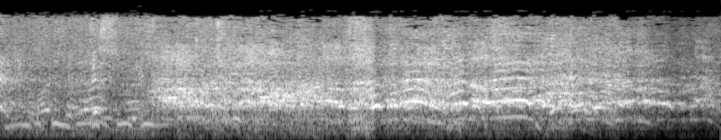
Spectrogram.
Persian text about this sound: صدای ناله‌های دانشجویانی که به صورت گروهی و روی هم بر زمین خوابانده شده بودند با صدای فریادهای نیروهای انتظامی و لباس شخصی ها در هم می پیچند.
